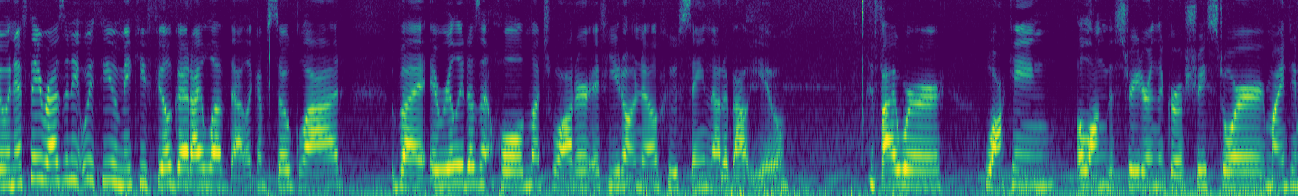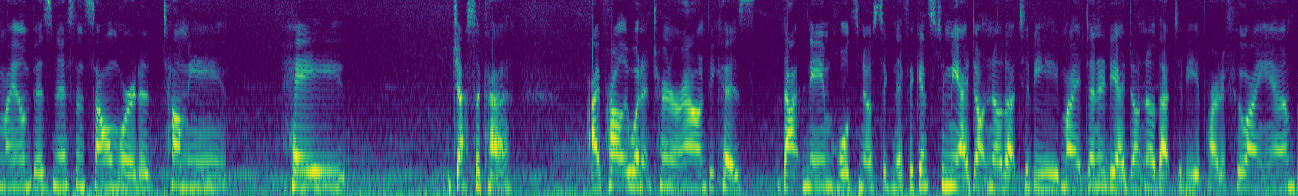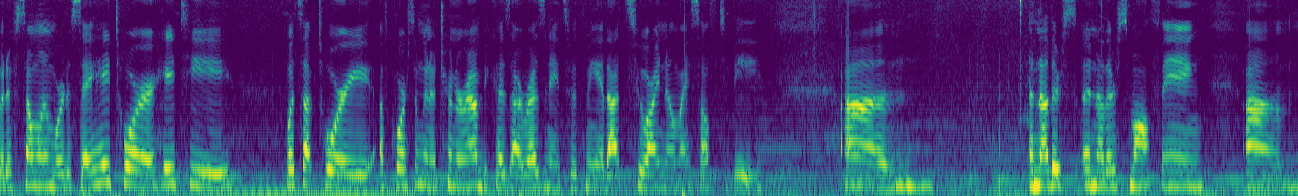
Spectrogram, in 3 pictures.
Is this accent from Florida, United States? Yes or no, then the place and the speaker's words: no; Southern California, United States; growing up in Southern California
